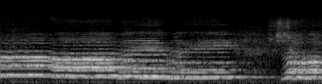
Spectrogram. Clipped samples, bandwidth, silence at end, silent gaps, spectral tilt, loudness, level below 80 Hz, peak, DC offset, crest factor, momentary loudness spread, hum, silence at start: under 0.1%; 10.5 kHz; 0 s; none; -4.5 dB/octave; -21 LUFS; -66 dBFS; -6 dBFS; under 0.1%; 16 dB; 14 LU; none; 0 s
